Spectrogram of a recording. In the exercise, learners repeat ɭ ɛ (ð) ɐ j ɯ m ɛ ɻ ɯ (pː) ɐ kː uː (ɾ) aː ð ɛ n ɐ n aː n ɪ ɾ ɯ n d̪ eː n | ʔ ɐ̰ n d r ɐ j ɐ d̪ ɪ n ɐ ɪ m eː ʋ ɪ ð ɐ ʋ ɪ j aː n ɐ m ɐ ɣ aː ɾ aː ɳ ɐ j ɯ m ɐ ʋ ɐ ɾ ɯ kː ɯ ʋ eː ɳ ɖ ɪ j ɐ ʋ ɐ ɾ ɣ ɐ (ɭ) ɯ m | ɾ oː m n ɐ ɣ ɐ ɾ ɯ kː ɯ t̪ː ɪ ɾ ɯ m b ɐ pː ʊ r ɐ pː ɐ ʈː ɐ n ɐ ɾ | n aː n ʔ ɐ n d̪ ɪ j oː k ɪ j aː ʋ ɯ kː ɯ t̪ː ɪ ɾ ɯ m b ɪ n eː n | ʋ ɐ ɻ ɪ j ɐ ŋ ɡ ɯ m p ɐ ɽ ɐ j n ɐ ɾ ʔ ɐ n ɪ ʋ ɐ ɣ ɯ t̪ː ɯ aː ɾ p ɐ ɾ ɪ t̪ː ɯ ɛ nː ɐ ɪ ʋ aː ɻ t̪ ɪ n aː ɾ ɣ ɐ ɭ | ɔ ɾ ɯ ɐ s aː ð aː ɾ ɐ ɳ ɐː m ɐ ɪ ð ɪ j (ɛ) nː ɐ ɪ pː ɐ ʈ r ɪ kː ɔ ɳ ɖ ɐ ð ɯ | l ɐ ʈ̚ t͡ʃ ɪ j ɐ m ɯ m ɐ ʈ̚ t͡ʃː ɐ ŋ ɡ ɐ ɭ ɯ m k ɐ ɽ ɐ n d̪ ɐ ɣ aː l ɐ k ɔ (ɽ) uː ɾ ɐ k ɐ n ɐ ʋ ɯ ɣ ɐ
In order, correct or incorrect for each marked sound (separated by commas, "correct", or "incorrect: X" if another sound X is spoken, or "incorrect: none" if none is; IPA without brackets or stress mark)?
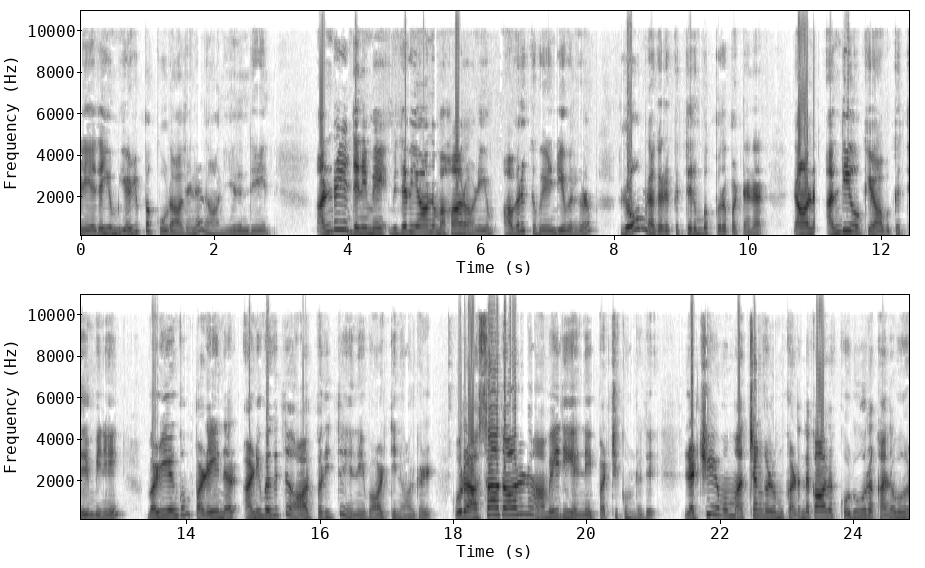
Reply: correct, correct, incorrect: ɽ, correct, correct, correct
